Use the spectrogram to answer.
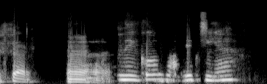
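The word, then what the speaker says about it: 家: Chia chia. Chia. অনেক সময় একটু জিয়ার মতো উচ্চারণ হয়।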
